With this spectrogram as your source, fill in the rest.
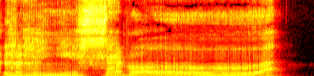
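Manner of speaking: rough, roaring, bellowed voice with a rasp. Narrator reads a woman with a trembling pistol roaring at a man in bed. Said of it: "Zařvala Rašple".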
